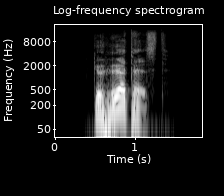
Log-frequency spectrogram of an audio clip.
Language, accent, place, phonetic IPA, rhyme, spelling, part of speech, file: German, Germany, Berlin, [ɡəˈhøːɐ̯təst], -øːɐ̯təst, gehörtest, verb, De-gehörtest.ogg
- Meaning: inflection of gehören: 1. second-person singular preterite 2. second-person singular subjunctive II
